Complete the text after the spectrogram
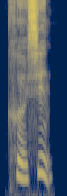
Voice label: "可信", Chinese

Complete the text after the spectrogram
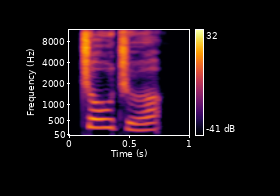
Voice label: "周折", Chinese

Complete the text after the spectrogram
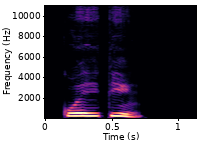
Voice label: "规定", Chinese

